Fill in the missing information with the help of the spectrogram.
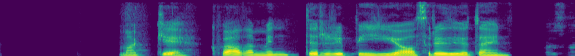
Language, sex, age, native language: Icelandic, female, 40-49, Icelandic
